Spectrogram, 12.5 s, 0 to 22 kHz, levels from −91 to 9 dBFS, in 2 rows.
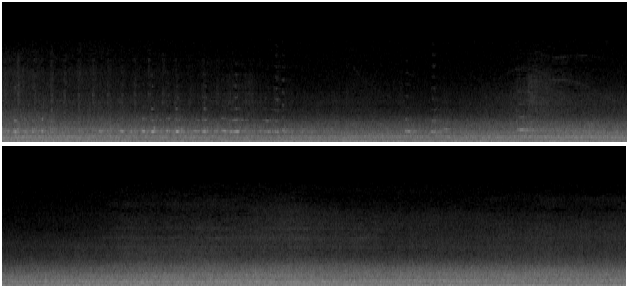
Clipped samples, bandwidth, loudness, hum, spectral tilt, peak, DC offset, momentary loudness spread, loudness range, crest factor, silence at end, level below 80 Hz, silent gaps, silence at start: under 0.1%; 16 kHz; -42 LUFS; none; -5.5 dB/octave; -28 dBFS; under 0.1%; 4 LU; 3 LU; 14 dB; 0 s; -50 dBFS; none; 0 s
